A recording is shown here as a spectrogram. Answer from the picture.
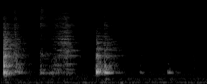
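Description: A spoon scraping and knocking the last of the pasta sauce out of a small saucepan: a few quick scrapes and knocks over the first second or so, then a couple of faint taps.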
